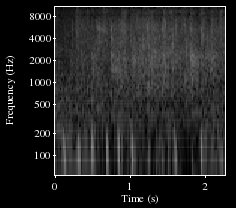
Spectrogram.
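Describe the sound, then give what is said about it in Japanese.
Applause from an audience at a talk: dense, moderately loud clapping with many heavier low thuds spaced through it at a quick, fairly regular pace. “皆さん拍手”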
